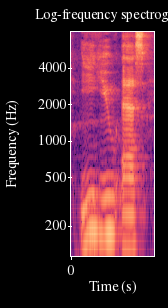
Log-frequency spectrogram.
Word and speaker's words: Eustace: Okay, that's not how you pronounce Eustace. It's pronounced Eustace.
